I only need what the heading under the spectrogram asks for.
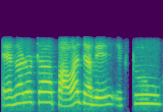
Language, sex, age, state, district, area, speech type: Bengali, female, 30-45, West Bengal, Darjeeling, rural, conversation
